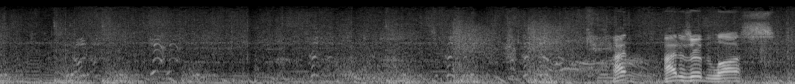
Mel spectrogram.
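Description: Punches and kicks land with heavy thuds and smacks.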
